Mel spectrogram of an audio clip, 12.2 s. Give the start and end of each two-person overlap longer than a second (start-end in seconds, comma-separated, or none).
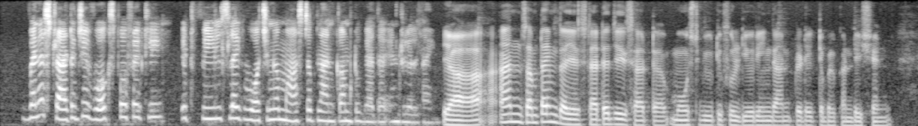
none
